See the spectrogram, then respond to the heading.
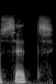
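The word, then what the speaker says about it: sept: Remember set, it was this P disappear. You don't pronounce it.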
